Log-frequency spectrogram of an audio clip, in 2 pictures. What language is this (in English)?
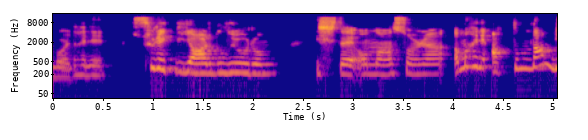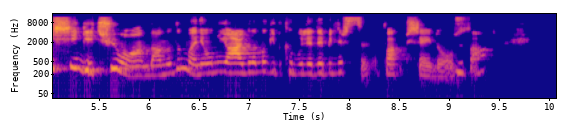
Turkish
